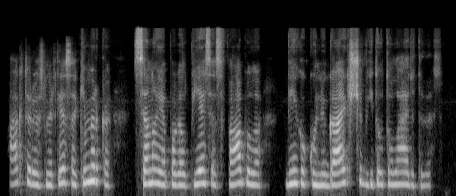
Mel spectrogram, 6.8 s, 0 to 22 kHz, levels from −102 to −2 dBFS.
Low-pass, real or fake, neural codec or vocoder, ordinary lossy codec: 10.8 kHz; real; none; Opus, 16 kbps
